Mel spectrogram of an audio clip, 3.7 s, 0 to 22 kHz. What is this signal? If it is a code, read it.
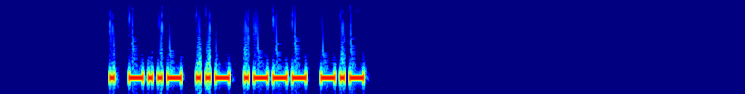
Morse code, heard as a keyed tone, about 50 wpm, 700 Hz. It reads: EXUJK
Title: Code Groups - 5 Letters - 50wpm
